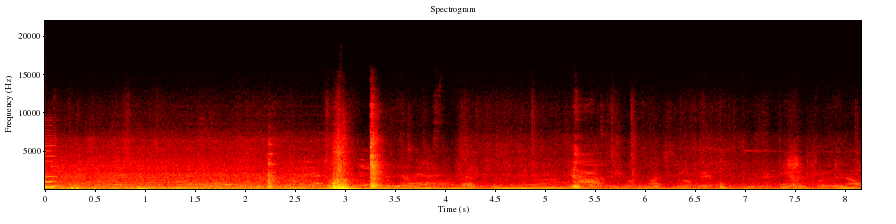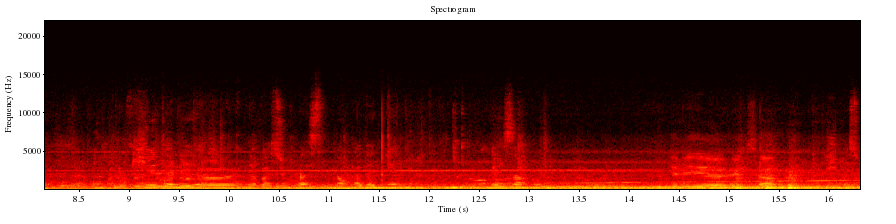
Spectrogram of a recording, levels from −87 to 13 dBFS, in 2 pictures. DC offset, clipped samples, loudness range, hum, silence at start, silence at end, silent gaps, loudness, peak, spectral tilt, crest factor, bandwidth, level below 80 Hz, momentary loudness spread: under 0.1%; under 0.1%; 8 LU; none; 0 s; 0 s; none; -24 LUFS; 0 dBFS; -6.5 dB/octave; 22 dB; 12 kHz; -26 dBFS; 11 LU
